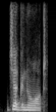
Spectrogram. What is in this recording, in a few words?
"Juggernaut", Indian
